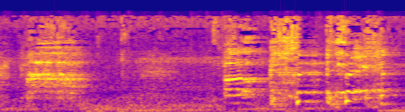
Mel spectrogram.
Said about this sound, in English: All right, he's already coughing and gagging.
